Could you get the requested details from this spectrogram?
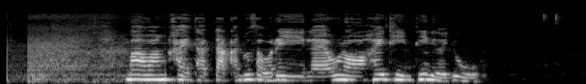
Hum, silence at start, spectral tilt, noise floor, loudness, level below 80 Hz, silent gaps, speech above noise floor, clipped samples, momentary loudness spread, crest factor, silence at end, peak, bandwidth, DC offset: none; 0.25 s; -5.5 dB/octave; -69 dBFS; -15 LUFS; -60 dBFS; none; 55 dB; under 0.1%; 20 LU; 16 dB; 1.1 s; -2 dBFS; 11 kHz; under 0.1%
